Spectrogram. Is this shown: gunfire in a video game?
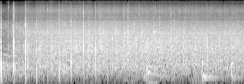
no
